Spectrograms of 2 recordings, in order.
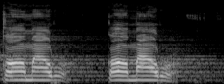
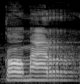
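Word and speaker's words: قمر: Fa idza bariqal basar wa khasafal qamar. Cucu. Qamar, bukan komar, bukan begitu. Komar kan nama orang. Pak Komar, mantan kepala dinas saya dulu. Awal-awal saya masuk di Sampit. Bacanya bukan komar, komar.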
